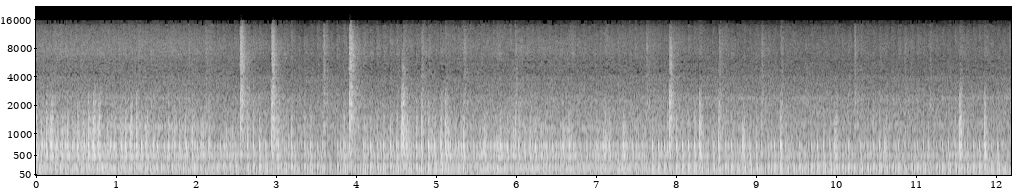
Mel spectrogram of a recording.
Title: BRZ misfire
